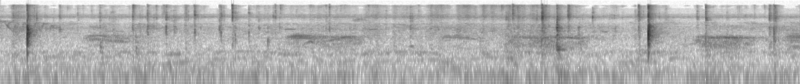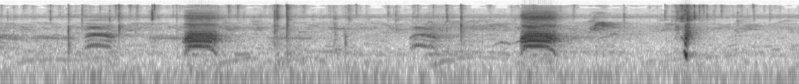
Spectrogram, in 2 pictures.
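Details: Crows contesting food with wild birds: faint scattered caws build to two louder rasping calls later on, with sharp ticking knocks in between against a quiet outdoor background.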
